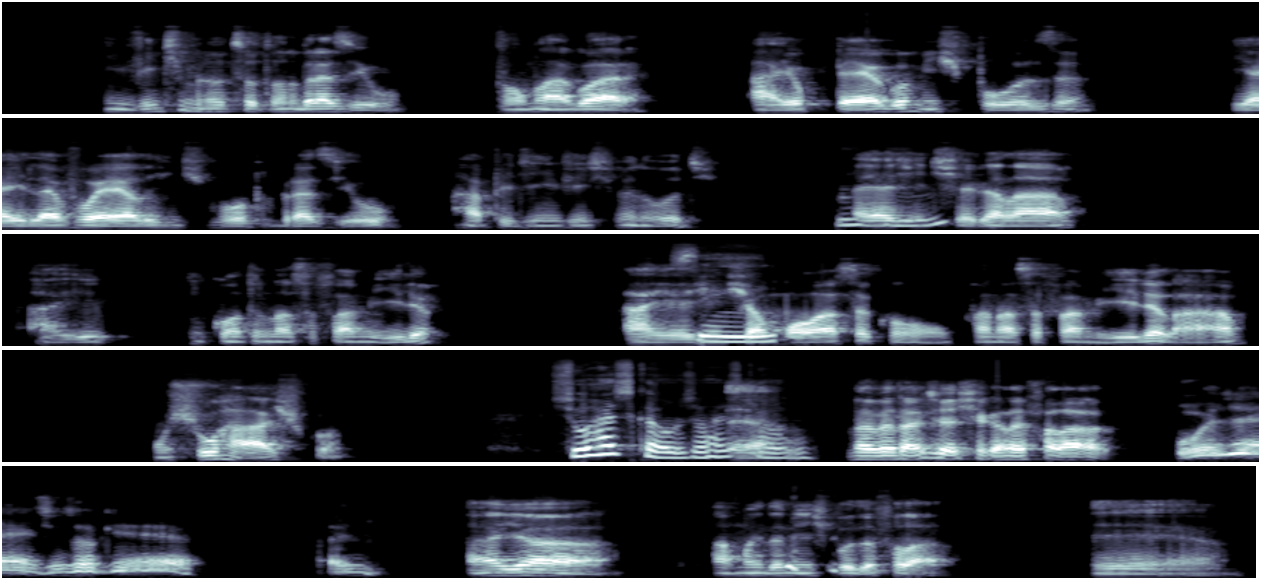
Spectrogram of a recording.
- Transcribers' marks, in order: other noise; laugh
- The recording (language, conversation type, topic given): Portuguese, unstructured, O que você faria primeiro se pudesse voar como um pássaro?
